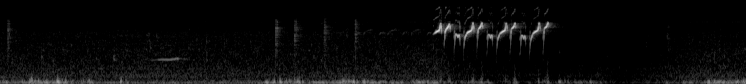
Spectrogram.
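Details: {'caption': 'Lure and training song of a mantenan gunung: after soft background rumbling, a brief loud burst of six or so bright, high chirps rising then dipping, packed into about a second.'}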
